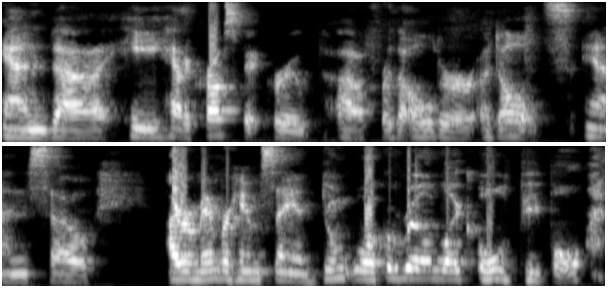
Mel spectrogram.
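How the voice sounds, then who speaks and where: A woman speaks in an ordinary speaking voice, fairly low-pitched and fairly slow. Her intonation stays fairly even. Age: 60s. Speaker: fitness coach. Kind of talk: casual chat. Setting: podcast interview.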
